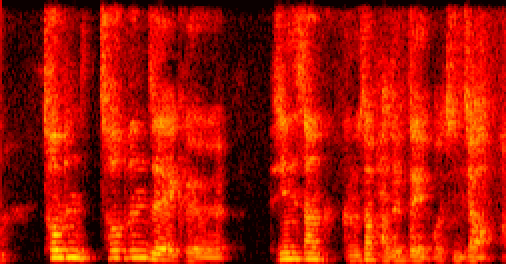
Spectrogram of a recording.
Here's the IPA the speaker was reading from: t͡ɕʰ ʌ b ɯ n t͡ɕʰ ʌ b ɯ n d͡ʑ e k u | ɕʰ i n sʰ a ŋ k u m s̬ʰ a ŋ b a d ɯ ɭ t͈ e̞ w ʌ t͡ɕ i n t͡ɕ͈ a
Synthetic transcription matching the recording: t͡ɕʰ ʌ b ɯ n t͡ɕʰ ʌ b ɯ n d͡ʑ e k ɯ | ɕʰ i n sʰ a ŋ k ɯ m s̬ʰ a ŋ p a d ɯ ɭ t͈ e̞ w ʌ t͡ɕ i n t͡ɕ͈ a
